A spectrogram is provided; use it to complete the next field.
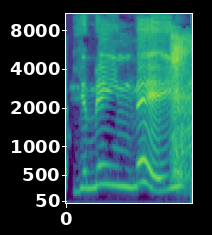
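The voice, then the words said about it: Put-on British accent. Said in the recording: “I'll give her an accent. ... make her British. ... Oh man, that was better than I thought.”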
